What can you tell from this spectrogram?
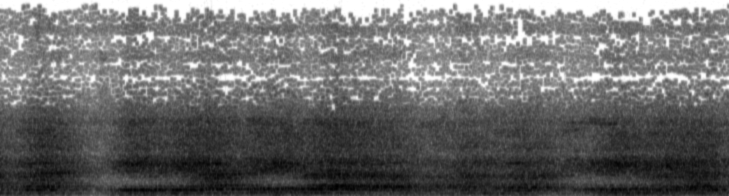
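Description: A large congregation of men's voices chanting together in unison, in long held phrases, with short breaks for breath about a second in and again near six seconds.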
